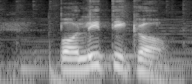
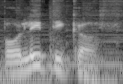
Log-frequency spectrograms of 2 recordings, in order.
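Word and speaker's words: político: it follows the rule politico think about it politico's three syllables back I don't need to think about it it automatically does Politico Politico Bandera Bandera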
